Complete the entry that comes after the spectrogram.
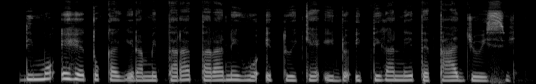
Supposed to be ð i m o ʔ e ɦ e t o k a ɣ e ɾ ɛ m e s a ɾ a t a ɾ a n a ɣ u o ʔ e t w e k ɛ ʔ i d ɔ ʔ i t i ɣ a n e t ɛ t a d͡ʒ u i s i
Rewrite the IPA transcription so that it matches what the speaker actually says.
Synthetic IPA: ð i m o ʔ e ɦ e t o k a ɣ e ɾ a m e t a ɾ a t a ɾ a n e ɣ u ɔ ʔ e t w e k ɛ ʔ i d ɔ ʔ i t i ɣ a n e t ɛ t a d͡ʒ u i s i

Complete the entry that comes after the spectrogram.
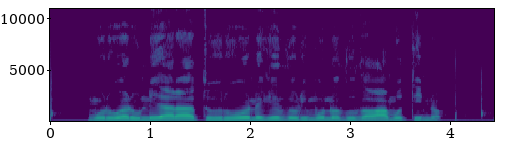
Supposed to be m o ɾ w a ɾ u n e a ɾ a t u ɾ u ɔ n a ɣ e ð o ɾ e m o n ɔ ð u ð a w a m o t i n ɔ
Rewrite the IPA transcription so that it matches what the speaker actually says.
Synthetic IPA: m o ɾ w a ɾ u n e a ɾ a t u ɾ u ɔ n e ɣ e ð o ɾ i m o n ɔ ð u ð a w a m o t i n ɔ

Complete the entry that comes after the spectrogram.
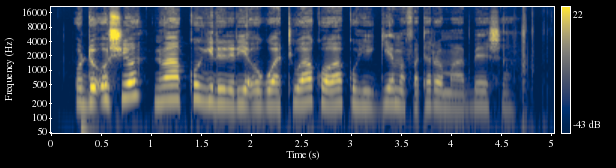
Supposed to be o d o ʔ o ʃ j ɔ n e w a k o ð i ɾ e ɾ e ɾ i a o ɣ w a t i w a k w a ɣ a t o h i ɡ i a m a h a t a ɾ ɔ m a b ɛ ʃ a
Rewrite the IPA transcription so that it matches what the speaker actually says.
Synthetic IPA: o d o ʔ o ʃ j ɔ n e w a k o ɣ i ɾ e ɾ e ɾ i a o ɣ w a t i w a k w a ɣ a k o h i ɡ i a m a f a t a ɾ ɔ m a b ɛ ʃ a

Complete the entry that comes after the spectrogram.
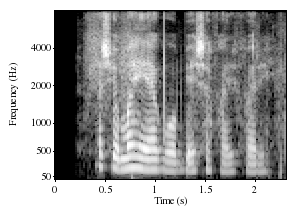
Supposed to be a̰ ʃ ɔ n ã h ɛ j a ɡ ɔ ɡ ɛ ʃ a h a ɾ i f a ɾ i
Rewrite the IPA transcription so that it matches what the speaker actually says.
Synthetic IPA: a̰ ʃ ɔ m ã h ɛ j a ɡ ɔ b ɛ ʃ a f a ɾ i f a ɾ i

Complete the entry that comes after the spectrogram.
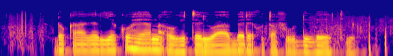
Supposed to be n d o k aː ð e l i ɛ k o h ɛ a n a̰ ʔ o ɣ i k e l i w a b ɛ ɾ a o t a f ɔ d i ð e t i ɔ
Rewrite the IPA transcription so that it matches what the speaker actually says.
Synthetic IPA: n d o k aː ɣ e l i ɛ k o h ɛ a n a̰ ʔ o ɣ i t e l i w a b ɛ ɾ ɛ o t a f u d i ð e t i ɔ

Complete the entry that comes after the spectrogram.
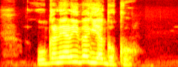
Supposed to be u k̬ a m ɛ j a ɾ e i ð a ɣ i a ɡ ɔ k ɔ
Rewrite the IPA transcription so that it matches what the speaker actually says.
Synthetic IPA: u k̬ a n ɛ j a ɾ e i ð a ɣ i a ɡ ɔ k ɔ

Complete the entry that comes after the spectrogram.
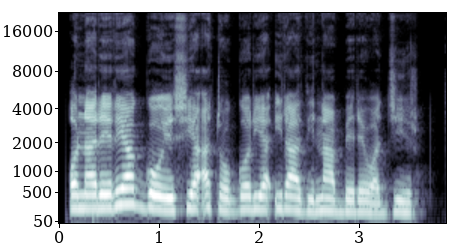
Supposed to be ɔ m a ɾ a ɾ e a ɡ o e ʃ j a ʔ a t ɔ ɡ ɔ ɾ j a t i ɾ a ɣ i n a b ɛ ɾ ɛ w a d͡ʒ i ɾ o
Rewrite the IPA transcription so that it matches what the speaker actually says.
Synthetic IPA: ɔ n a ɾ e ɾ e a ɡ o e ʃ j a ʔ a t ɔ ɡ ɔ ɾ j a ʔ i ɾ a ð i n a b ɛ ɾ ɛ w a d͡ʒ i ɾ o

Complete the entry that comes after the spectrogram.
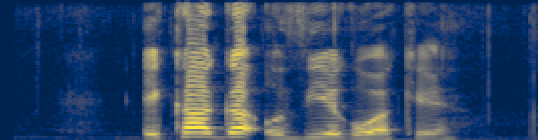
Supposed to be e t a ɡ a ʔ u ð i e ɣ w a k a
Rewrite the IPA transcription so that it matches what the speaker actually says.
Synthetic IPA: e k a ɡ a ʔ o ð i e ɣ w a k ɛ

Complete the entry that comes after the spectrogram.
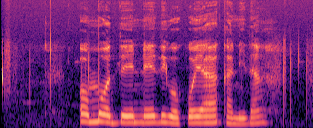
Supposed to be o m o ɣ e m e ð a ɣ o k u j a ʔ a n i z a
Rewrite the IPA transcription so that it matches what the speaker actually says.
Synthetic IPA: o m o ð e n e ð i ɣ o k o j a k a n i ð a

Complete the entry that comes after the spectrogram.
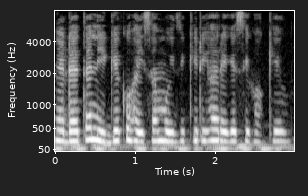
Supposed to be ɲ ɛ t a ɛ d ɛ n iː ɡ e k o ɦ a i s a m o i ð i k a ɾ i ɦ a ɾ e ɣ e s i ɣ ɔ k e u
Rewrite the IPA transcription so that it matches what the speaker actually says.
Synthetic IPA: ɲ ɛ d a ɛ t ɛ n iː ɡ e k o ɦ a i s a m o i ð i k i ɾ i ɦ a ɾ e ɣ e s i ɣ ɔ k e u

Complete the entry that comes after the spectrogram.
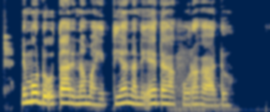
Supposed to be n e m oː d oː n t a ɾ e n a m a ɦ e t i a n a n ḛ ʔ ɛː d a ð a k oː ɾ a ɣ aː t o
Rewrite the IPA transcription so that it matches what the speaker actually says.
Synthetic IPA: n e m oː d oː t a ɾ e n a m a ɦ e t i a n a n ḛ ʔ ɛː d a ɣ a k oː ɾ a ɣ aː d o

